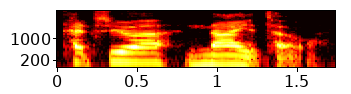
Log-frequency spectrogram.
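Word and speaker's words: Tetsuya Naito: Su y a n a i t o tetsu Nao so this dude he does what he at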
